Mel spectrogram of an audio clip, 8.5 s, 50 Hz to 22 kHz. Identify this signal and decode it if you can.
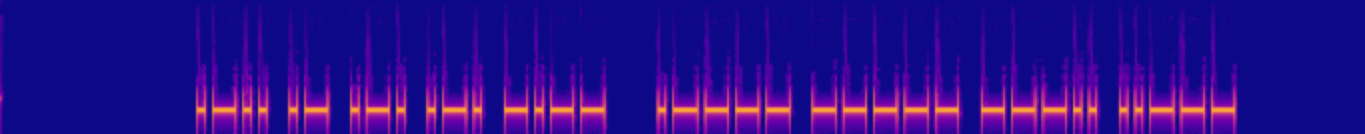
Morse code, heard as a keyed tone, about 25 wpm, 700 Hz. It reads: LARRY 1082
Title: CWT Exchange 25wpm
